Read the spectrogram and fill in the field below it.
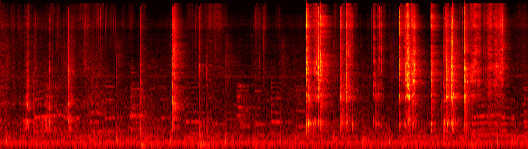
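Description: Chicken sausage mixture being mixed in a bowl, with sparse utensil clinks at first, then denser clattering scrapes and knocks, close and unaccompanied by speech.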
